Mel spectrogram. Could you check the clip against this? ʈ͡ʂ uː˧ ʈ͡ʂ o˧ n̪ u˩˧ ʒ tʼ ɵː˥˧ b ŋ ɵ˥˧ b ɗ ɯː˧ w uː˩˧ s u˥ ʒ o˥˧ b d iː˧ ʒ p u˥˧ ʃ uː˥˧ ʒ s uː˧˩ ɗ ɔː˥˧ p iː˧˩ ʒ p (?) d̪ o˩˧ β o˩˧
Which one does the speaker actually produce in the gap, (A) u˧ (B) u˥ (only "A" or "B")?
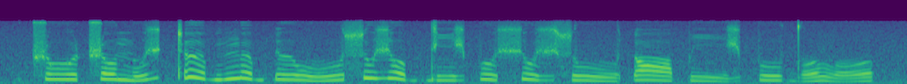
A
